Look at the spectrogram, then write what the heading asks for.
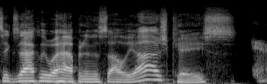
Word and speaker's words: Aliaj: Ali how do you say it aliage aliage of the aliage case and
